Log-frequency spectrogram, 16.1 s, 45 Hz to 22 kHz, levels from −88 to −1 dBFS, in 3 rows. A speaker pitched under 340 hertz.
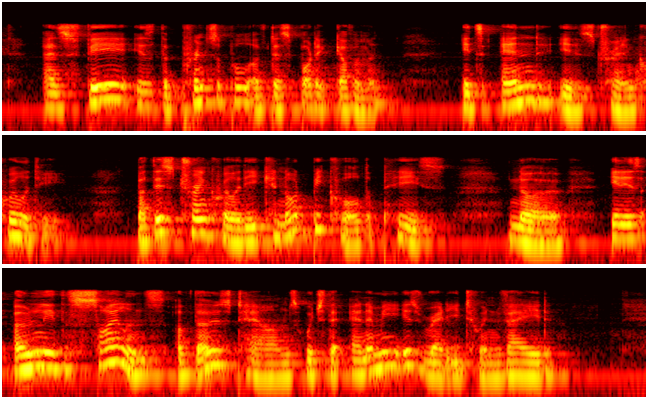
Yes: low, 135 Hz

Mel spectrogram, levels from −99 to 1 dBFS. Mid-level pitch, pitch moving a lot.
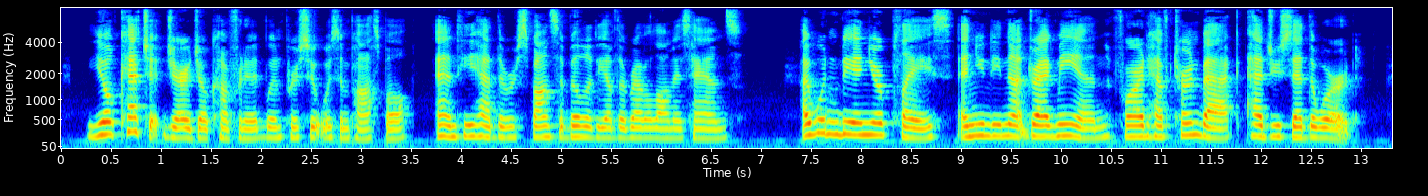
No: medium, 180 Hz; average, 2.9 semitones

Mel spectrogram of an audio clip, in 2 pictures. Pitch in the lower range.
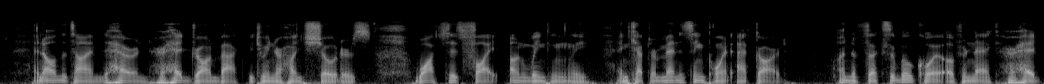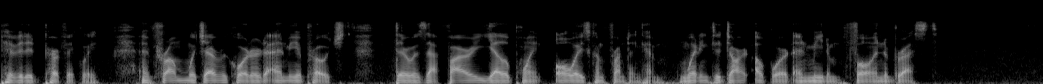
Yes: very low, 80 Hz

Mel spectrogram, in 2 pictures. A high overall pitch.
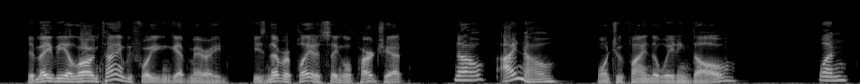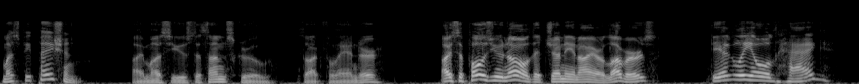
No: low, 120 Hz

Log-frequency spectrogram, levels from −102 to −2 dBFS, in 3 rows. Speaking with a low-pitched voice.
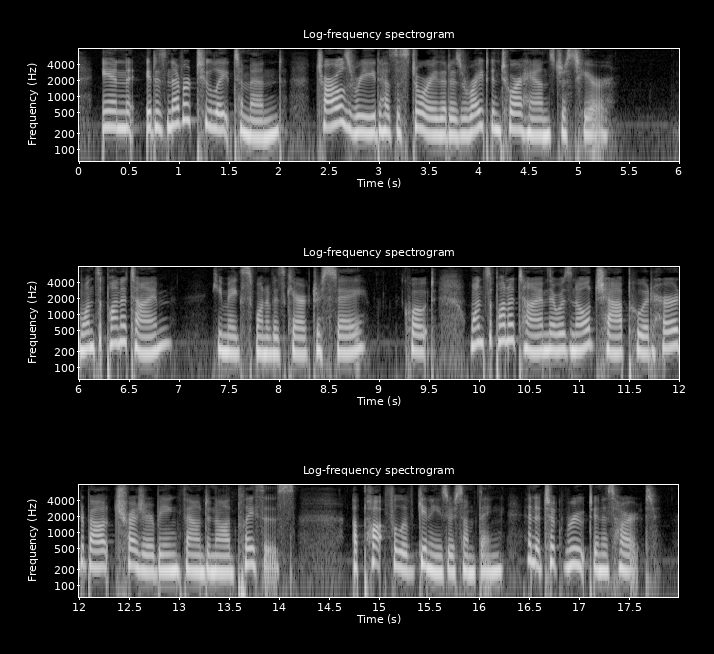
No: high, 215 Hz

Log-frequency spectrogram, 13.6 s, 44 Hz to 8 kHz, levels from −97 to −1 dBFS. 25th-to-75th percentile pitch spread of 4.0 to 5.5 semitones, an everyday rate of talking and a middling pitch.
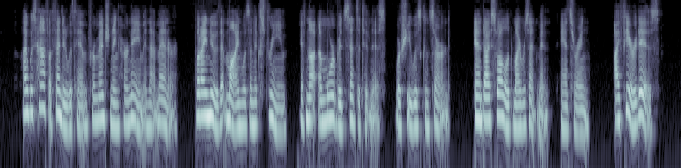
Yes: average, 4.3 semitones; average, 175 wpm; medium, 180 Hz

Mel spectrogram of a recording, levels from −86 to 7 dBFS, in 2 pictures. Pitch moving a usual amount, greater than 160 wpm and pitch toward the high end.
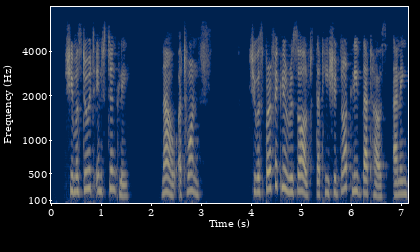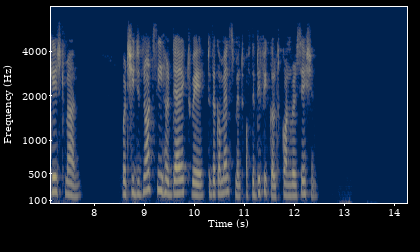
No: average, 4.1 semitones; average, 155 wpm; high, 200 Hz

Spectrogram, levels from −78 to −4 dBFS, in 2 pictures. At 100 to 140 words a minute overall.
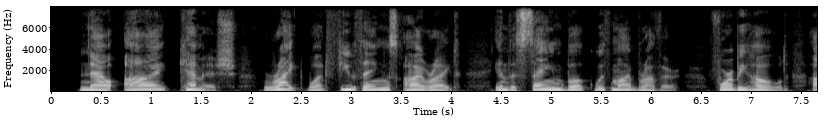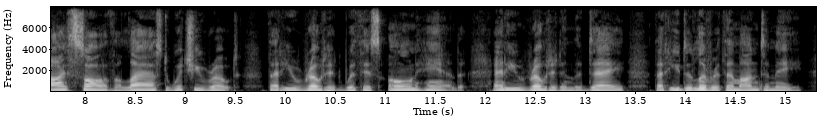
No: average, 185 wpm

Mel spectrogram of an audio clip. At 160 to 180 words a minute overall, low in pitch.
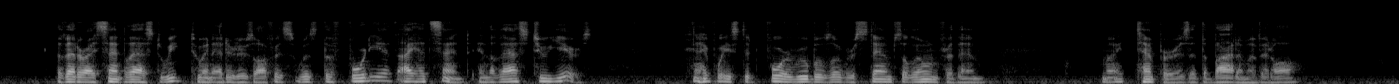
Yes: average, 170 wpm; low, 115 Hz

